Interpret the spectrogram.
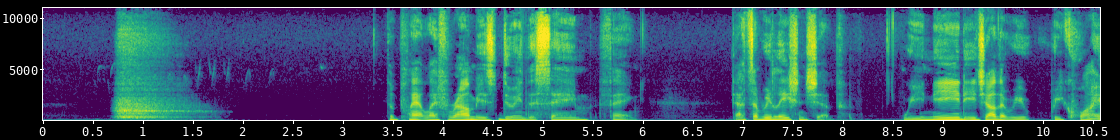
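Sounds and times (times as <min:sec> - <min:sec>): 
person breathing out in a soft airy exhale: 0:00.7 - 0:01.8
speech: 0:03.4 - 0:06.0, 0:06.9 - 0:10.5.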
